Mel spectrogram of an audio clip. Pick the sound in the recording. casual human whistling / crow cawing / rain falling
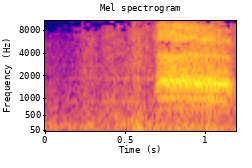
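crow cawing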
